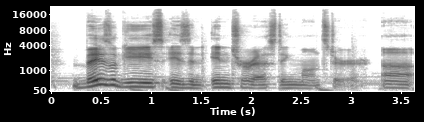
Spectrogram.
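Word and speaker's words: Bazelgeuse: fight I'm gonna put you up here a basil good that's how you say his name basil geese is an interesting Monster uh I like the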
